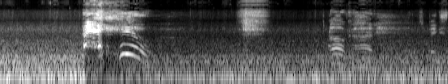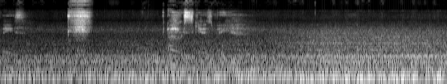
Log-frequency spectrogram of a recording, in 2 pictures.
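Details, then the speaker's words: One loud, harsh voiced sneeze over car engine rumble, harsher than her usual sneezes; female with repeated sneezing, suspected grass pollen allergy. "Oh God, so these are like way harsher than my normal sneezes."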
